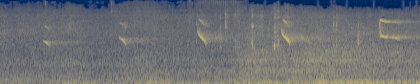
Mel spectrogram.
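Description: Birds chirping: a string of short, high calls, each a quick sweep in pitch, over a loud low rumble that grows toward the end.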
